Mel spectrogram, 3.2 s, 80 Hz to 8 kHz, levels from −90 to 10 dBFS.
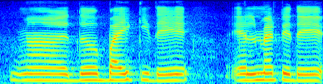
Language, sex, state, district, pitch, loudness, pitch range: Kannada, female, Karnataka, Dharwad, 220 Hz, -19 LUFS, 215-225 Hz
